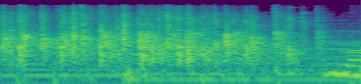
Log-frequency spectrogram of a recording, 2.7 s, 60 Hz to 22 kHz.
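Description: Audience clapping welcomes a speaker at the opening ceremony of the Federal Cup 2024, a steady dense burst of many hands from a nearby crowd lasting throughout, with no voices over it.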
